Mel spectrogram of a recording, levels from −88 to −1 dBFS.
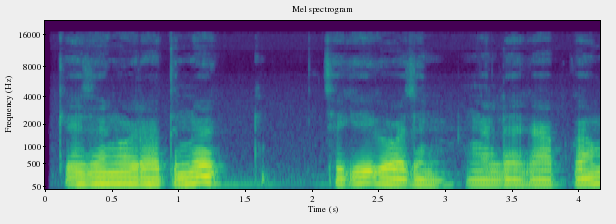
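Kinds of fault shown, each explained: No faults heard in this speech clip.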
